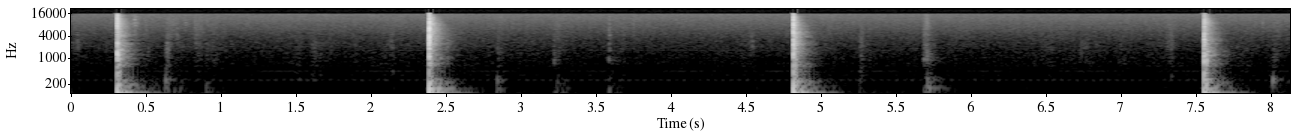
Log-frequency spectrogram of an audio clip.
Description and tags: kicking a ball
ball, kicking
